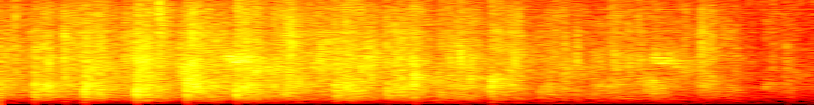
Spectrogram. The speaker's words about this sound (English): Clap for me.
